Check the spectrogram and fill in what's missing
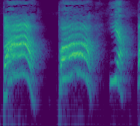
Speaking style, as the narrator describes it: she's shouting

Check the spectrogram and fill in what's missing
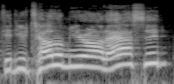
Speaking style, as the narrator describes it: yelled it for everybody to hear

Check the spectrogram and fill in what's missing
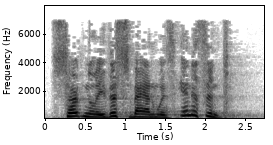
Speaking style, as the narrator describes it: an officer of the Roman army, a centurion, we're told, was said to have exclaimed

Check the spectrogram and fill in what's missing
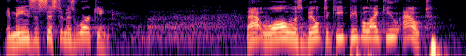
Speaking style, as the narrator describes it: He laughed and said

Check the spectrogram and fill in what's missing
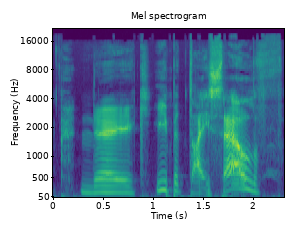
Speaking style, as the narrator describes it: cried Gabriel to Ahab

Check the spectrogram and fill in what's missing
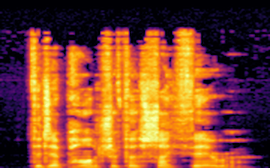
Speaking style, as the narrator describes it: exclaimed Watteau

